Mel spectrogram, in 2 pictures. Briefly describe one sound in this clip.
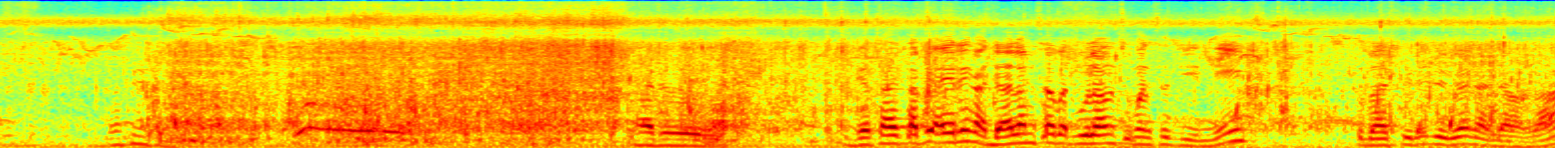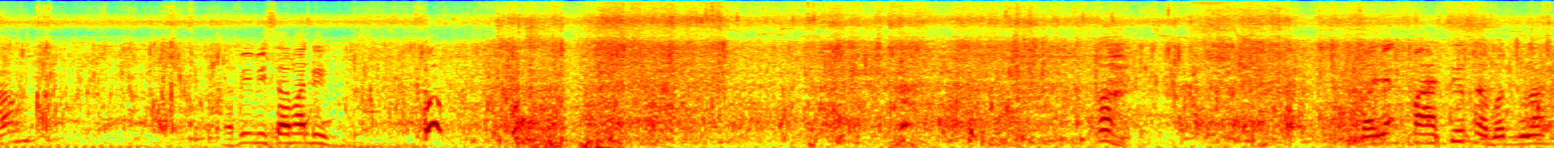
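Water splashes as a young man wades through a shallow river.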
